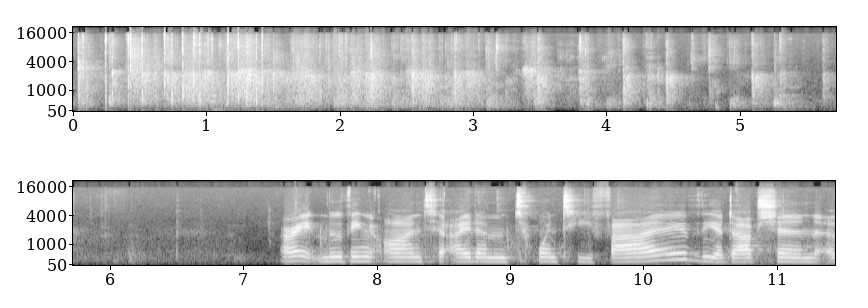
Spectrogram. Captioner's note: applause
